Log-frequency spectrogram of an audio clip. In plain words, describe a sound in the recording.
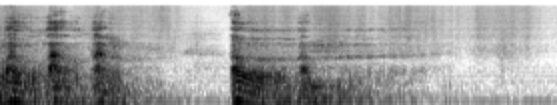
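A man strums an acoustic guitar in loud chords that ring out and fade.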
